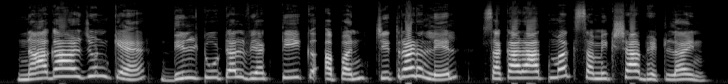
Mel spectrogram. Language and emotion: Maithili, neutral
